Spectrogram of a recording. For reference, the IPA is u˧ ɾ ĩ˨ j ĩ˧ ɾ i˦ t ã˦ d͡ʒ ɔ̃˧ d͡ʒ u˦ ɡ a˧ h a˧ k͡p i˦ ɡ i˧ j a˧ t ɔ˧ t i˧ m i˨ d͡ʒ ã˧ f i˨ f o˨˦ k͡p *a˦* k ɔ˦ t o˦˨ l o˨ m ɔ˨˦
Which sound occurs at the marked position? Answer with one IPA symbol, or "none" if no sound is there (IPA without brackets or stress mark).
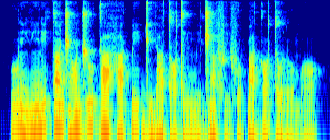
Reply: a˦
